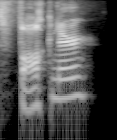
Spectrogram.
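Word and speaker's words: Falkner: I remember as a kid always being afraid to say his name, because it sounds like fucker, but it's not. His name is Faulkner,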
